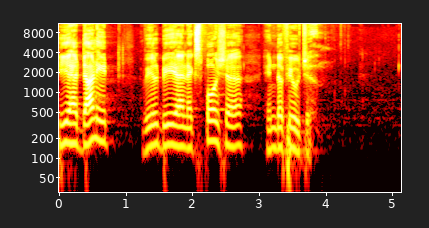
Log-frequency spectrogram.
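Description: An elderly man speaks formally through a microphone.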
